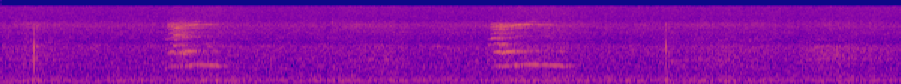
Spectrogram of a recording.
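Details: Astro Boy, a two-year-old Siamese cat, talks to a spider on the ceiling indoors: two brief chirping meows, each bending up then down, about two seconds apart, over a steady low room hum.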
